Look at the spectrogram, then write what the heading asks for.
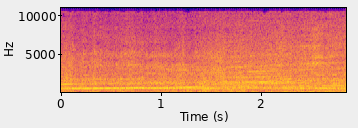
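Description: A BMW-engined Formula 1 car screams past at the European Grand Prix, a loud, high-pitched engine whine rising steadily as it accelerates, continuous and close, with crowd and track noise beneath.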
